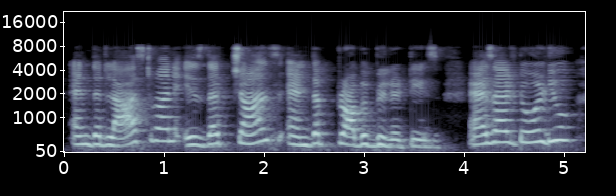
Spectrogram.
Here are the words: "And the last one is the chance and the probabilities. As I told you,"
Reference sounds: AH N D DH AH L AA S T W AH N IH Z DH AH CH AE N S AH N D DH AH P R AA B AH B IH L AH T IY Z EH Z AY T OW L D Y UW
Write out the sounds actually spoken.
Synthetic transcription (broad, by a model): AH N D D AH L AA S T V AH N IH Z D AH CH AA N S AH N D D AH P R AA B AH B IH L AH T IY Z EH Z AY T OW L D Y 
